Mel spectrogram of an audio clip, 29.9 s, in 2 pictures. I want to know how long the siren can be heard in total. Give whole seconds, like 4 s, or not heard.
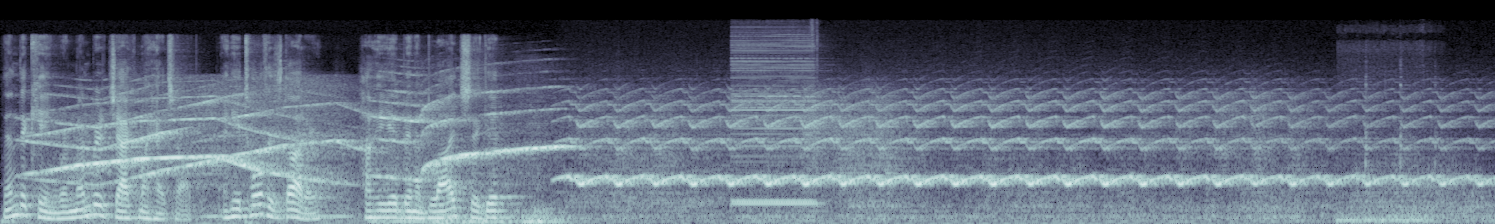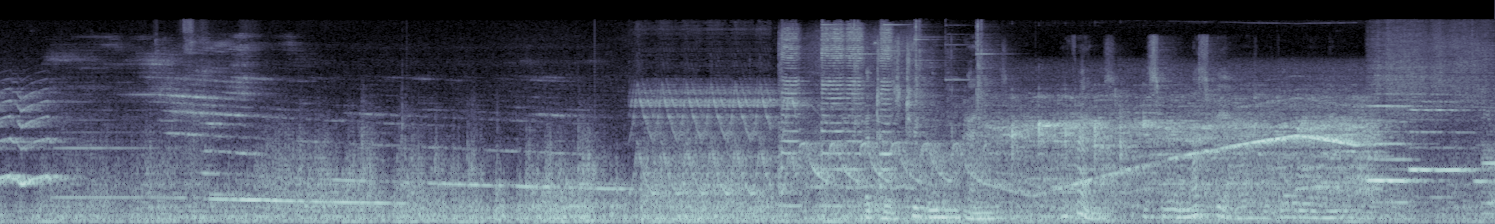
30 s.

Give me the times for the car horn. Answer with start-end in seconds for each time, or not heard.
7.3-8.2, 13.3-14.4, 22.7-24.1.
